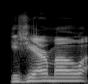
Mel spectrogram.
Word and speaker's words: Guillermo: I have to say, Carl taught me how you pronounce that in Argentina with the ger on those double L's. Guillermo, that was one of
